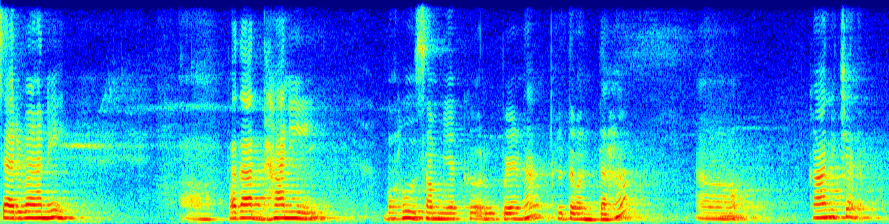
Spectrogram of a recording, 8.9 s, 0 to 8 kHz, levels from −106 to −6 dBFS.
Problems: none marked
